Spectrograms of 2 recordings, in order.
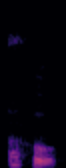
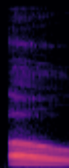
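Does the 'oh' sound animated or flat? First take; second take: animated; flat. First: The 'oh' is lively and expressive. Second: The 'oh' is flat and level. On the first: The speaker recognizes the name. "I would have gone" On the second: The speaker does not know the name. "A flat O"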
